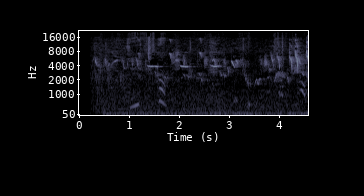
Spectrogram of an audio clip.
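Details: Spring 2020 birdsong in a forest: several birds overlap with high thin whistles, short rising and falling slurs and scattered chirps over a steady background hiss.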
